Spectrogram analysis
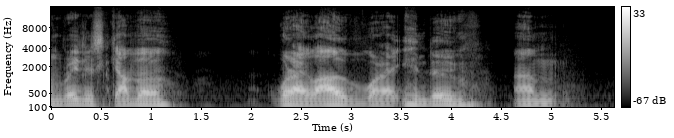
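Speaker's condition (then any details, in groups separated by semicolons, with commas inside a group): Cerebral palsy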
